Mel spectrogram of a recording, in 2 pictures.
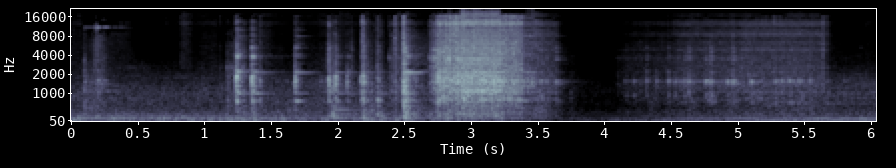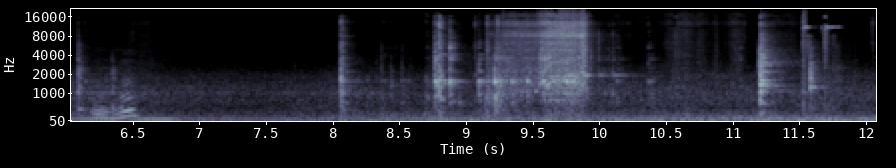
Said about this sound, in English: there are another two 15mm right here that I'm going to remove as well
